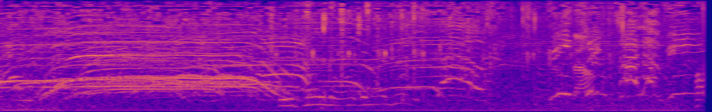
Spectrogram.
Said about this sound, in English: So they're cheering the rockets being fired as civilians.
